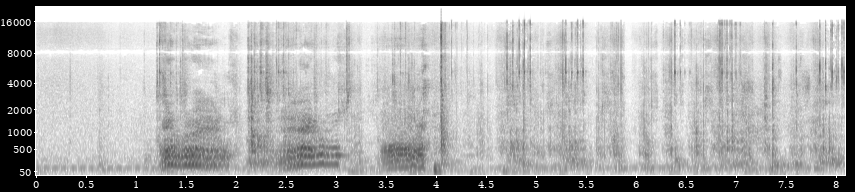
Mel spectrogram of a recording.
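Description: Puppy growling in three long growls, then a sharp snap about halfway through followed by a run of lighter clicks and taps as it worries a door stopper.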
